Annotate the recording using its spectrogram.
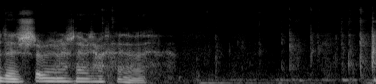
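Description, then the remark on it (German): A brief voiced sound opens, then quiet typing on a computer keyboard follows: a short, irregular run of soft key clicks until the end. “Warte mal, sonst muss ich kurz nochmal tippen.”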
